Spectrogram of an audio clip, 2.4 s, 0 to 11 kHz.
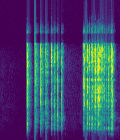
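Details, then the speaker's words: Expired insulin pen kept for demonstration, dialled toward 65 units as part of a pump-failure backup plan (injection into the stomach): a few separate sharp plastic clicks, then a fast ratcheting run; insulin pen dose dial clicking. "so you would crank it so I would crank it to 65 put the needle head on there and stick it in my stomach and push the button or injection"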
